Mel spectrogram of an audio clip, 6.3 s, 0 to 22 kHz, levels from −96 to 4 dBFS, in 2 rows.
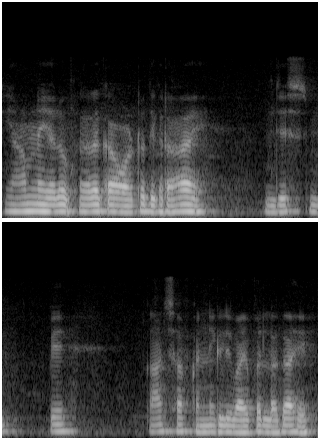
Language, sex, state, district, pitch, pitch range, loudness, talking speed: Hindi, male, Jharkhand, Sahebganj, 125 Hz, 120-130 Hz, -28 LUFS, 170 wpm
